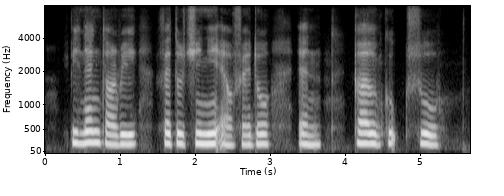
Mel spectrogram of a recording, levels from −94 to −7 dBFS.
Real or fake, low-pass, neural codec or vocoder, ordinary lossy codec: fake; none; codec, 16 kHz, 0.8 kbps, ZipCodec; none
